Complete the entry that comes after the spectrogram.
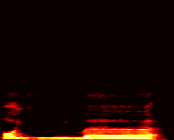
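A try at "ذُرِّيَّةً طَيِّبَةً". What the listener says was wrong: Nggak boleh dipanjangkan, Bu, nggak ada tanda panjang banyak ya. Dzurriyyatan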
